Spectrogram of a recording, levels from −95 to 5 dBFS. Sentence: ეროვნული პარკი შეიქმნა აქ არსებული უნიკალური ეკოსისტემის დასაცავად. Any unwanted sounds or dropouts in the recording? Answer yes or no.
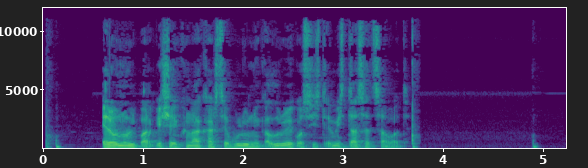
no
